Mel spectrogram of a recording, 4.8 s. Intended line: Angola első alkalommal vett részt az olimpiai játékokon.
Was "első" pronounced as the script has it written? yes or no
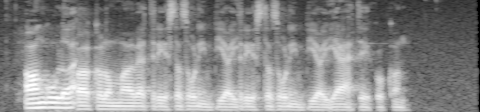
no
